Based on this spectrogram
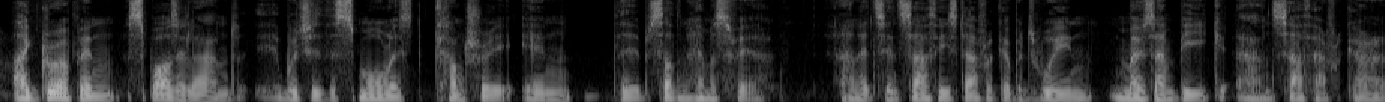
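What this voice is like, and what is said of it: Distinct English accent. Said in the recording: “You have obviously an English accent, but you have a distinct accent”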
